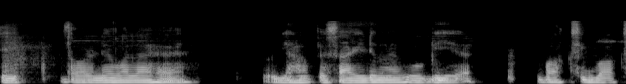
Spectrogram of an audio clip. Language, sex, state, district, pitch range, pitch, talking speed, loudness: Hindi, male, Bihar, Gopalganj, 95-100 Hz, 100 Hz, 135 wpm, -19 LUFS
